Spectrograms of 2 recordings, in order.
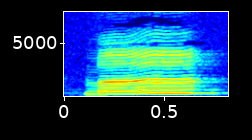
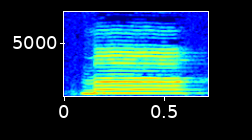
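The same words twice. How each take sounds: First: It is said with Mandarin's second tone. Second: It is said with Mandarin's first tone.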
